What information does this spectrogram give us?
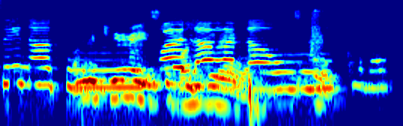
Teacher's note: جب ہم سنتوں کہہ رہے ہیں, یہ ناک میں آواز جا رہی ہے, اس کو ہم غنہ کہتے ہیں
